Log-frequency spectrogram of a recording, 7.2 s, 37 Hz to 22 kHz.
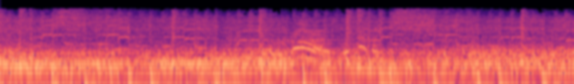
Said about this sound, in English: Look at the rocket go into the clouds at 3,000 feet.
